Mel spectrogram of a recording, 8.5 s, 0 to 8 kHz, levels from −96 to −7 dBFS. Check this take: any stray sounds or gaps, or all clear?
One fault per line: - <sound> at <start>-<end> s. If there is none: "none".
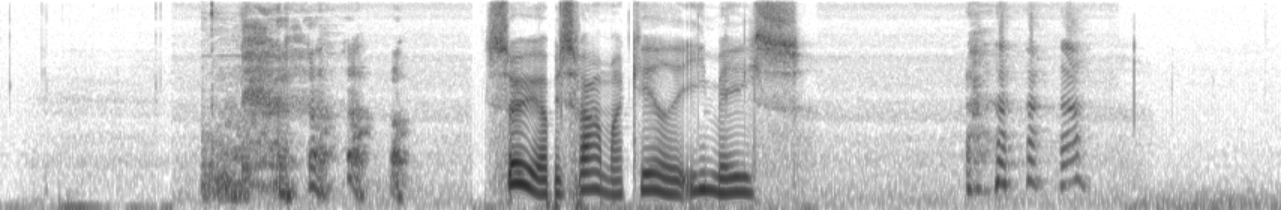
- laugh at 1.3-2.9 s
- laugh at 6.4-7.3 s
